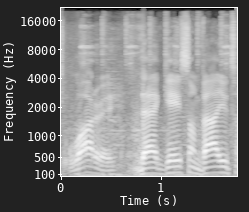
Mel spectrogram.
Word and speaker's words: Ware: And his last name was Ware. But come to find out, it was actually pronounced Ware.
